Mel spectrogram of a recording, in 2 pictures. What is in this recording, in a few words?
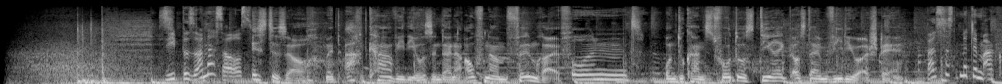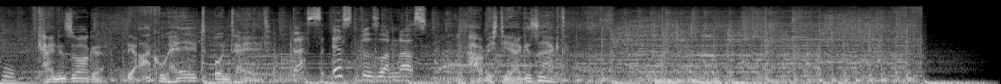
TV-, FUNK- & WEB-SPOT; Samsung Galaxy S21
